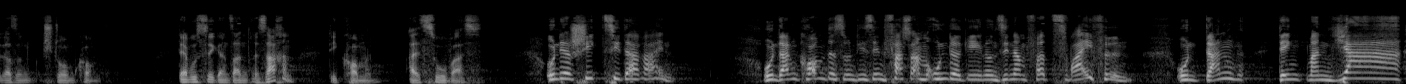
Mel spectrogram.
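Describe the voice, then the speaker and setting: A man delivers a sermon in a fairly high voice, with a long reverb trailing off the walls of a church hall. He shifts from quiet, close asides to loud, emphatic bursts. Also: slightly rough. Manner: swings between hushed asides and loud emphatic outbursts. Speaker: preacher.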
